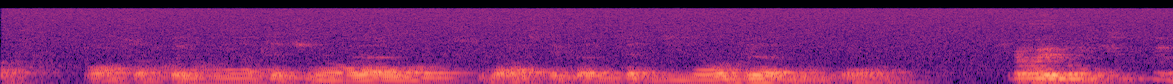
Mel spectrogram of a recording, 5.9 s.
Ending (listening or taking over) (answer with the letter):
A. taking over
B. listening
A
